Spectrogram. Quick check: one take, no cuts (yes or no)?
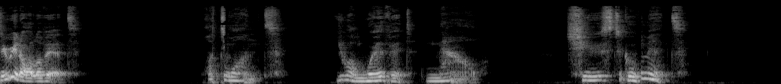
no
